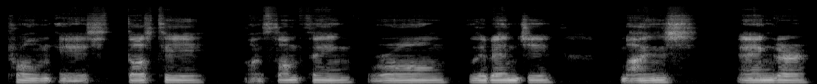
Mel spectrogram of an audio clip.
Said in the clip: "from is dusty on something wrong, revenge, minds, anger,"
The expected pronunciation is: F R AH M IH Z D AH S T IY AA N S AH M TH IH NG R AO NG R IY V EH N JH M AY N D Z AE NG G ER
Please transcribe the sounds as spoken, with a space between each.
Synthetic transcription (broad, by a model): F R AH M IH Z D AH S T IY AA N S AH M TH IH NG R AO NG L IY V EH N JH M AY N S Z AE NG G ER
